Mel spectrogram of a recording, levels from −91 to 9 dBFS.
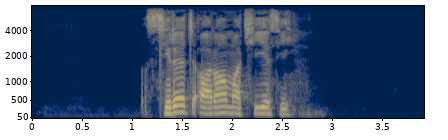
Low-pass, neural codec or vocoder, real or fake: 7.2 kHz; vocoder, 44.1 kHz, 128 mel bands every 256 samples, BigVGAN v2; fake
